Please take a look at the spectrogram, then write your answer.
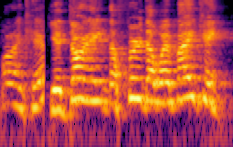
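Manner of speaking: loud, high furious scolding; angry telling-off. Acted. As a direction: lay into him, loud and high. Quarrel over eaten pizza.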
